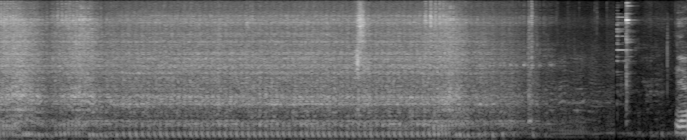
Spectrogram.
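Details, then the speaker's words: Honda GL motorcycle brought in for a very rough engine sound, noise located in the middle of the engine rather than the cam chain: coarse uneven rumble with a rapid knock under idle, dying away at shutdown; connecting rod big-end bearing wear. "jadi seperti itu suara motor ini sangat-sangat kasar sekali bagian tengahnya"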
